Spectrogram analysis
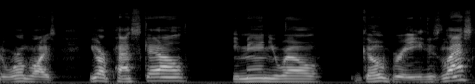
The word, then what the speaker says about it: Gobry: just explained to me, in French, all syllables are evenly accented in words, and I don't think I'm capable of that. I don't. It's either Gobry or Gobry.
